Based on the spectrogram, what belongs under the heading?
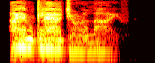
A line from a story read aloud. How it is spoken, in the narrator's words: she whispered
